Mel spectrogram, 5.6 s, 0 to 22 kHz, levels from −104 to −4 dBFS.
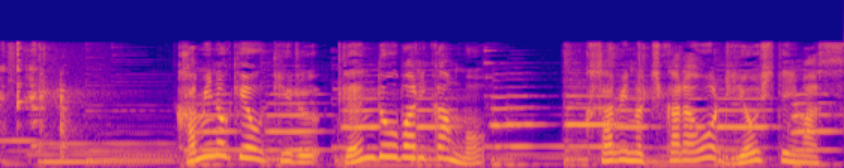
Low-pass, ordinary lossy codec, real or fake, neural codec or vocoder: none; none; real; none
